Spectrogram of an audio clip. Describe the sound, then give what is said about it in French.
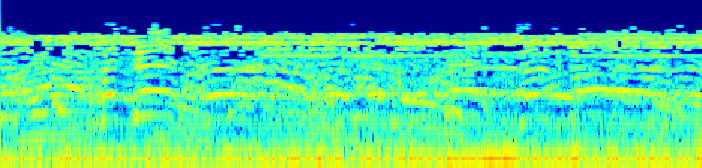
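Hundreds of Bangui residents at the roadside cheer and shout continuously, many voices overlapping at a steady level, while heavy trucks of a convoy from Cameroon, escorted by Central African and Russian soldiers, rumble low and constant beneath the din as they pass. “Des centaines de Bangouisois sont sortis au bord de la route pour saluer avec des cris de joie le passage de ces camions escortés par des soldats centrafricains et russes.”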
